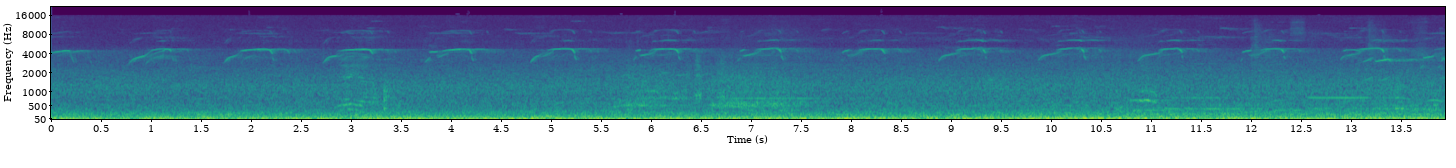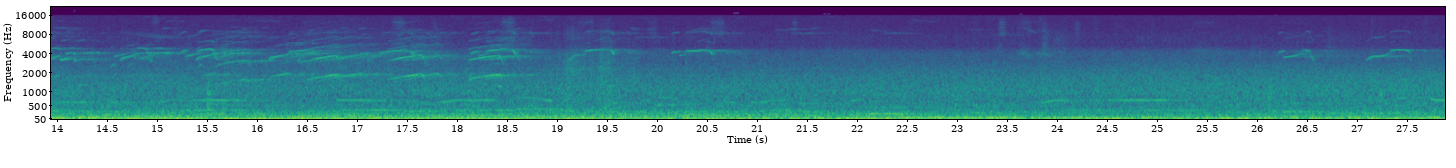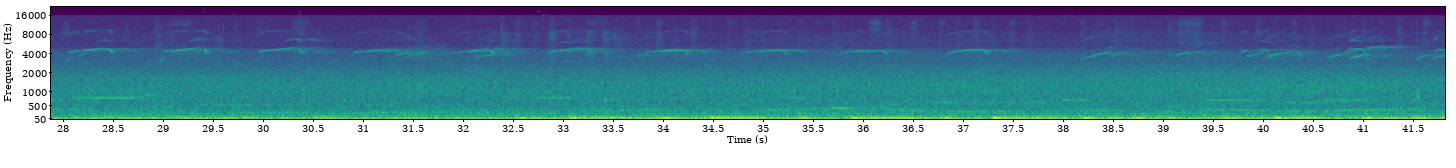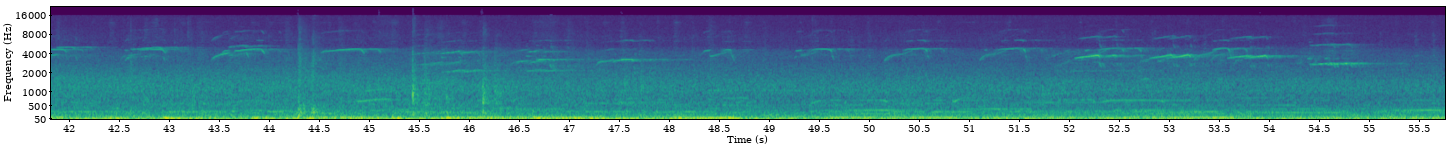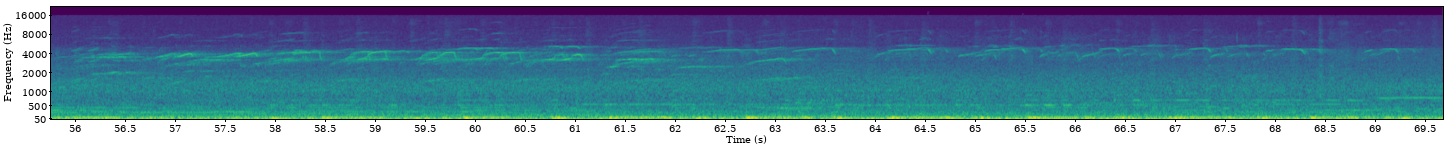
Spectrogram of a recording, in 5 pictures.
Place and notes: cologne, rheinauufer, at the malakow tower
sonntäglicher kaffeebetrieb, seevögel und der verkehr der rheinuferstrasse
soundmap nrw: social ambiences/ listen to the people - in & outdoor nearfield recordings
